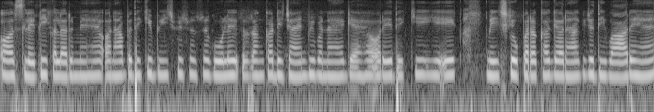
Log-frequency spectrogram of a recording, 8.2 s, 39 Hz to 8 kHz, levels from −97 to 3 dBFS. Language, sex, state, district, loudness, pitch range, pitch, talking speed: Hindi, female, Chhattisgarh, Sukma, -22 LUFS, 215-225 Hz, 220 Hz, 270 wpm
